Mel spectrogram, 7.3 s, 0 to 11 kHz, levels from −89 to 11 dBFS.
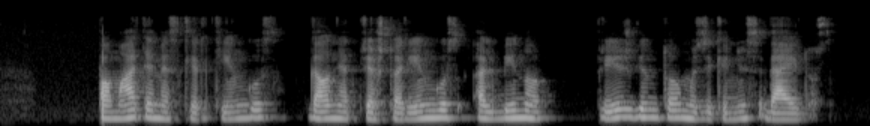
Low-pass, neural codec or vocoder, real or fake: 7.2 kHz; none; real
